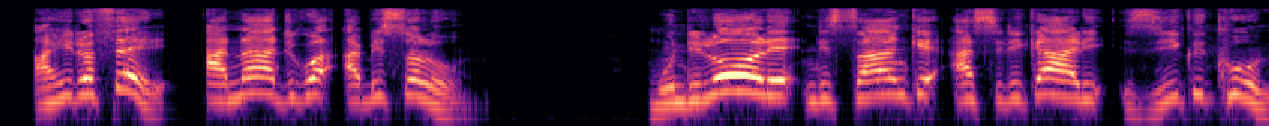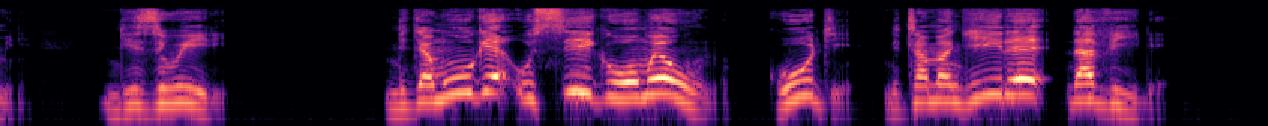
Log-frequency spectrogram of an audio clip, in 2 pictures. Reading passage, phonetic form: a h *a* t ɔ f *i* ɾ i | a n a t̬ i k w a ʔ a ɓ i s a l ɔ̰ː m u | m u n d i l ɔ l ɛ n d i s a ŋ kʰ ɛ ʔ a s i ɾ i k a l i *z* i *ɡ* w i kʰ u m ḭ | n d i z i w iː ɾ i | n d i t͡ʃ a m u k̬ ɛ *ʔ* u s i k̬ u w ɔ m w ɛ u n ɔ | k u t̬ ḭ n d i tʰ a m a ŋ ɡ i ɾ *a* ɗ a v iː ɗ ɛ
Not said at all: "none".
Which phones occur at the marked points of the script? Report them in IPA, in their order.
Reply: i, ɛ, z, k, ʔ, ɛ

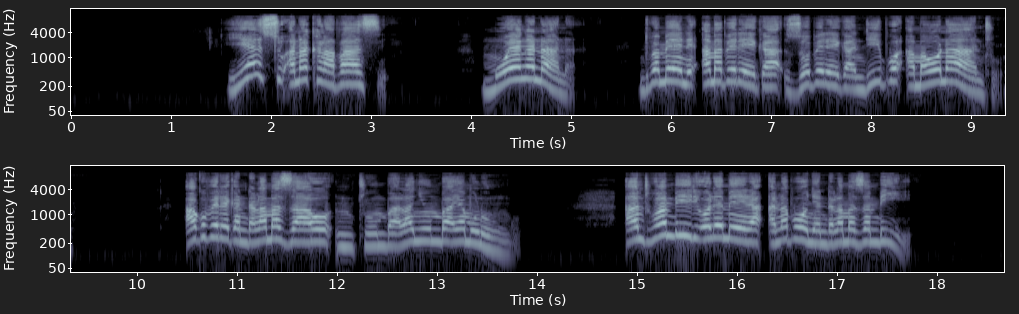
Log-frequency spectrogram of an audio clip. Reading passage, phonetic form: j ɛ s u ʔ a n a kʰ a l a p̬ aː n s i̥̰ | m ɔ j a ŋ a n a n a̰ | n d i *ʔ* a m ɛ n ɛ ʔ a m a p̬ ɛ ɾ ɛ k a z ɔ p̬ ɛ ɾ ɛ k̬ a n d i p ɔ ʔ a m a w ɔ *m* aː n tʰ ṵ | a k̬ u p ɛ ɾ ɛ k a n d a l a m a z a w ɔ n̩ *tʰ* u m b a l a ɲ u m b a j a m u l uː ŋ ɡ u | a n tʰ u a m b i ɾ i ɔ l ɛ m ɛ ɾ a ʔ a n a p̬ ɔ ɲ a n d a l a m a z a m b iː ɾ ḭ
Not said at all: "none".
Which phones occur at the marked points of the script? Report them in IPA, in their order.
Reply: p, n, tʰ

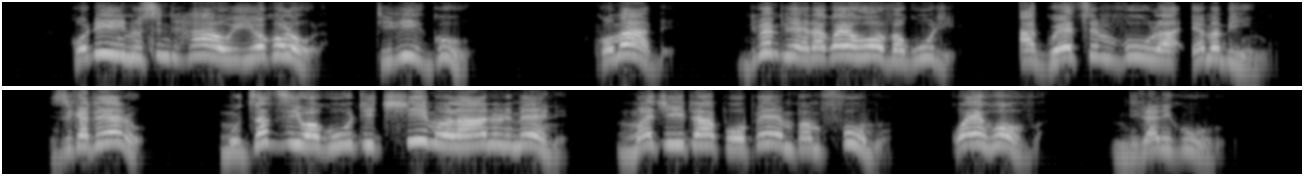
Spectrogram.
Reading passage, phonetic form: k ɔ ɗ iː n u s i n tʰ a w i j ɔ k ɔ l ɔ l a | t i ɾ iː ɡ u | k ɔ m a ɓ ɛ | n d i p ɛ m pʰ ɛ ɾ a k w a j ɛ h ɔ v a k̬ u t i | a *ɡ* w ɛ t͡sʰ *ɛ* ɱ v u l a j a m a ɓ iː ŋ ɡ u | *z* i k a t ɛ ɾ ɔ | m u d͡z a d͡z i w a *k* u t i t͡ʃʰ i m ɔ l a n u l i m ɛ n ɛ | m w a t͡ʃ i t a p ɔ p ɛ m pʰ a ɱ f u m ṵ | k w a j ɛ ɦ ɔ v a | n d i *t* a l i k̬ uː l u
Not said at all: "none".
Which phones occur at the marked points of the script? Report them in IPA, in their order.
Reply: ɡ, ɛ, z, k, t

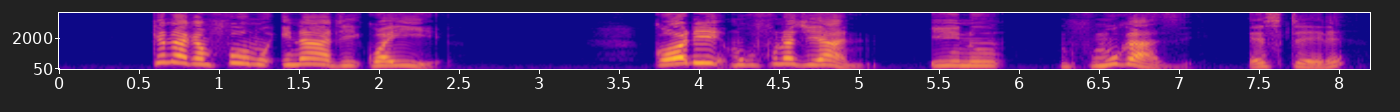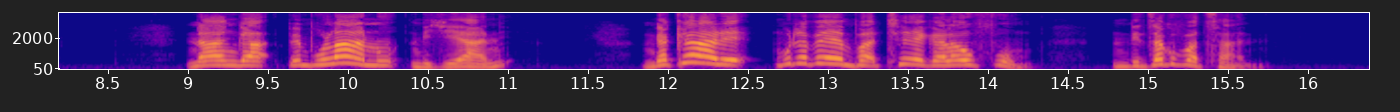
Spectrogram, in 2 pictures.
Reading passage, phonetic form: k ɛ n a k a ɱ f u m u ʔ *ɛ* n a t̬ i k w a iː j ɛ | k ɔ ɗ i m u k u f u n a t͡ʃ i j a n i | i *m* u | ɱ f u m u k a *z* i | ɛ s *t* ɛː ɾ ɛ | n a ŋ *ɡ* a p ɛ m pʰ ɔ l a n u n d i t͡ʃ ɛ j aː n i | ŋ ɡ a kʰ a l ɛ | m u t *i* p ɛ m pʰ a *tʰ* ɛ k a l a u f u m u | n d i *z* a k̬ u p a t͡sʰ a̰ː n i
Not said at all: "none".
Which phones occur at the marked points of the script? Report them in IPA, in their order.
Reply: i, n, z, t, ɡ, a, tʰ, d͡z

